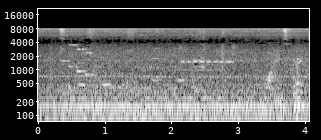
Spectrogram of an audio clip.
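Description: Steady low rumble and hum of background noise, with faint voices in the background.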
